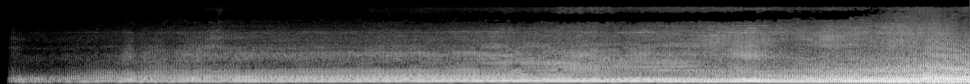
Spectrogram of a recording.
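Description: Pit bike engines, one a Kawasaki KLX110, running under throttle as the bikes approach, growing steadily from faint to loud. The engine pitch wavers with the throttle, dipping and climbing back about seven and a half seconds in.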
